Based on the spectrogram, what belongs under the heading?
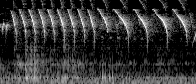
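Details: Canary singing a training song: a steady tour of downward-sweeping whistled notes repeated roughly four times a second, clear and bright, with no other sounds.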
